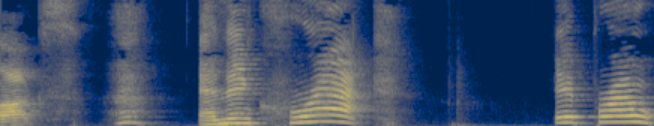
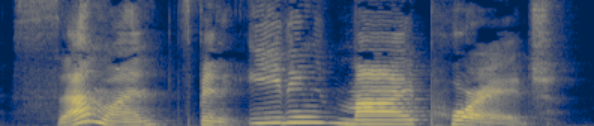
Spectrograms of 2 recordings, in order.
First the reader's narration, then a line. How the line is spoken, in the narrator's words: growled Daddy Bear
